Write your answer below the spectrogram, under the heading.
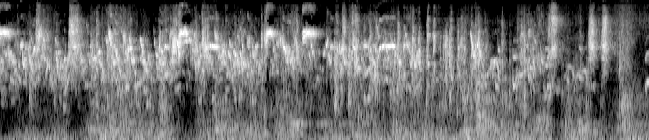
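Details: Canaries in a group singing while splashing in a refreshing summer bath; busy high chirps and warbled phrases overlap, with a few clear whistled notes standing out and short gaps as the chorus dips.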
